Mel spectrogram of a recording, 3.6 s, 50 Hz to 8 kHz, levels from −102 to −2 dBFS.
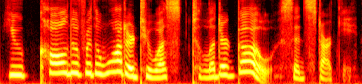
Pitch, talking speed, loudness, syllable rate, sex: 280 Hz, 215 wpm, -17 LUFS, 5.1 syllables/s, female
